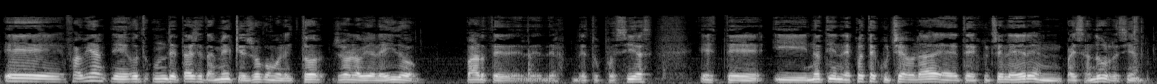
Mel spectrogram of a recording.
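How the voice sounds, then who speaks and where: A male radio host with a Uruguayan Spanish accent, low in pitch, with a slightly husky voice. He talks in a loose, rambling way and keeps up a steady stream of "ujú" as his guest speaks. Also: normal speed. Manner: frequent backchannel "ujú", rambling with "digamos" and "este". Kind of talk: casual radio interview.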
